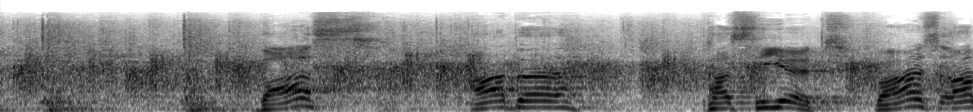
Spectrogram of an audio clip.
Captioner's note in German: Beifall SPD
